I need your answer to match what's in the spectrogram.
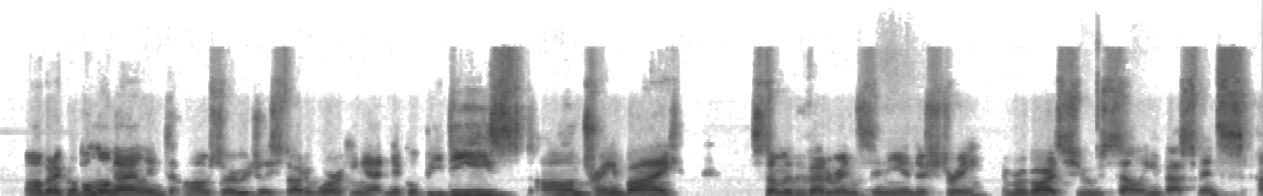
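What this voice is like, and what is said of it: New York accent. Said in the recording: “Originally from New York, I know you could tell because I can't shake the accent, no matter how hard I try.”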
